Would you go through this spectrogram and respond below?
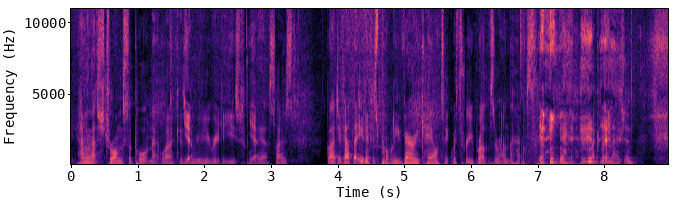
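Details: Adult male speaker; normal speech.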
